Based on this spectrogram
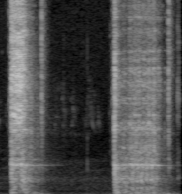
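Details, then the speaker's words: Old fishing boat outboard being de-winterized in spring: two short whirring starter bumps about a second apart with no firing. Checks for electrical contact and a possibly blown fuse; the starter spins, so the connection is good. "We're going to check and see if we've got contact to the engine now, even though we've got our cables hooked up, because we may have a blown fuse, we don't know."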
